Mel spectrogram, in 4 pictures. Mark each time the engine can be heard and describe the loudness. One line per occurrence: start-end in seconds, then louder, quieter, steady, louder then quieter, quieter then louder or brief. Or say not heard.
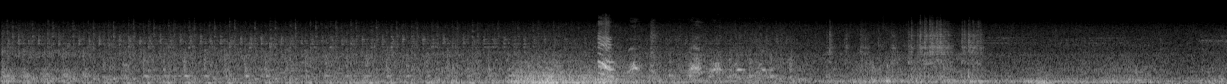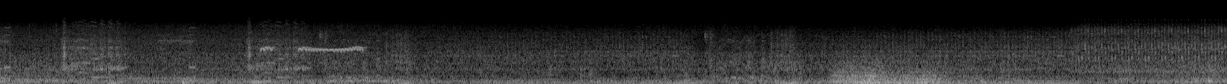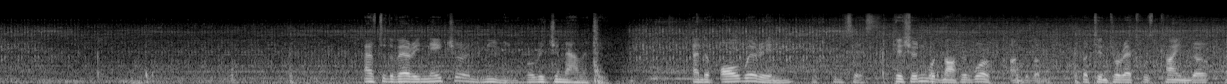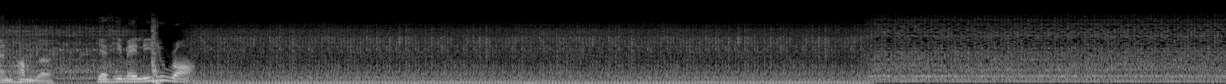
0.0-49.0 quieter then louder.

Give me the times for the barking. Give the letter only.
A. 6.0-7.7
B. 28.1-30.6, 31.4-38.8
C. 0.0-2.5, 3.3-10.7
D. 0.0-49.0
A.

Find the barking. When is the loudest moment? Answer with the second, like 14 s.
6 s.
